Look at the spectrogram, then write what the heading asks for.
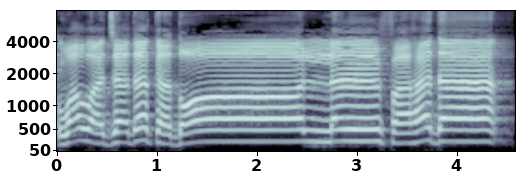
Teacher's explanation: تو یہاں پر بھی ہم تنوین میں غنہ کر کے پڑھیں گے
